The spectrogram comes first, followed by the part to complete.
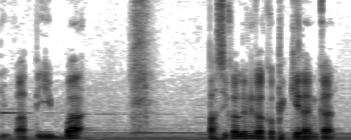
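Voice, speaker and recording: A man's voice: on the low side, steady tone, moderate pace, a little mellow. Young male storyteller, chatty and rambling, faint music underneath. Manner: chatty, rambling, many fillers. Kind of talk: casual personal storytelling.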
